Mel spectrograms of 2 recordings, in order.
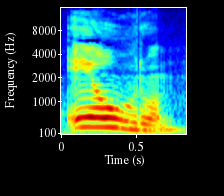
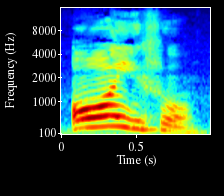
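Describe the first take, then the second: First: The first vowel is said as e-u. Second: The first vowel is said as oi. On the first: The speaker calls it wrong. "a gente não fala euro" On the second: The speaker calls it right. "nós falamos euro; E, U juntos tem o som de OI"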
